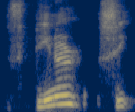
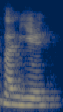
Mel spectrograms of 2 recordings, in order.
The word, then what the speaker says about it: Seigner: French girl, Emmanuelle Seigner. The G is silent. I think it's Seigner.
